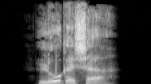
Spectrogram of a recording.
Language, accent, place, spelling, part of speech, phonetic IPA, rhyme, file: German, Germany, Berlin, logischer, adjective, [ˈloːɡɪʃɐ], -oːɡɪʃɐ, De-logischer.ogg
- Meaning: 1. comparative degree of logisch 2. inflection of logisch: strong/mixed nominative masculine singular 3. inflection of logisch: strong genitive/dative feminine singular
